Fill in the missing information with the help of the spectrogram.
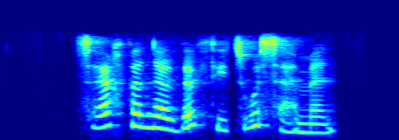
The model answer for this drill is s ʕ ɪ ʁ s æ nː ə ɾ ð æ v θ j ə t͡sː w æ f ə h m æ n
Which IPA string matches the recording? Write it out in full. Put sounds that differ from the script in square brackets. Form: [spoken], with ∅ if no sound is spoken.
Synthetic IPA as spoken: s ʕ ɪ ʁ [θ] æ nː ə ɾ ð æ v θ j ə t͡sː w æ [s] ə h m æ n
